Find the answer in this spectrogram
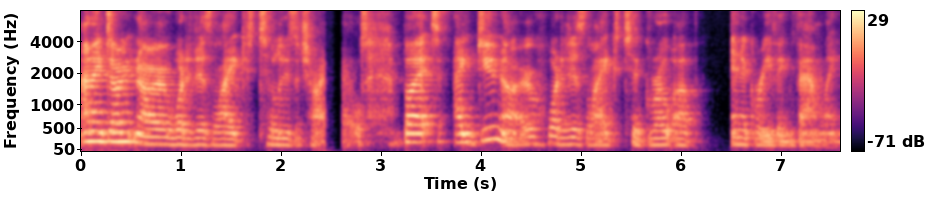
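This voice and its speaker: A woman talks with a very deep, low pitch at a moderate pace. Her pitch varies in an ordinary way. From Scotland. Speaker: leadership trainer. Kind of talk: webinar presentation. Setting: video call webinar.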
